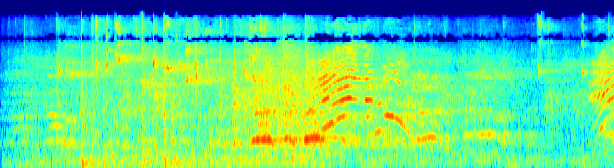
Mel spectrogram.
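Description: Basketball bouncing on a gym court with sharp, scattered knocks, and voices calling out across the hall.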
